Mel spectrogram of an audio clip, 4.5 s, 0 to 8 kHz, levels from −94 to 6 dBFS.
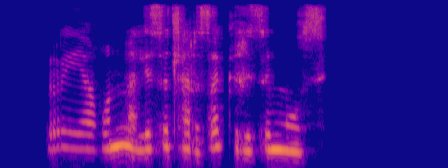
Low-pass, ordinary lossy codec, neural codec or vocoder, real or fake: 7.2 kHz; AAC, 32 kbps; codec, 44.1 kHz, 7.8 kbps, Pupu-Codec; fake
